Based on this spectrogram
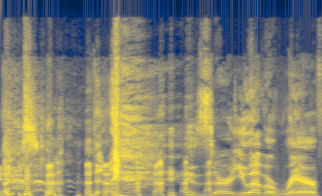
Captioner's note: laughs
